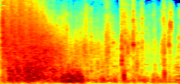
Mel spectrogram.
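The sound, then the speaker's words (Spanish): A car bomb explodes in Raqqa, Syria, opening with a loud, roaring blast that decays over about a second, followed by scattered sharp crackles and thuds. “Este es el momento en el que un vehículo bomba estalla en Raqqa, Siria.”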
